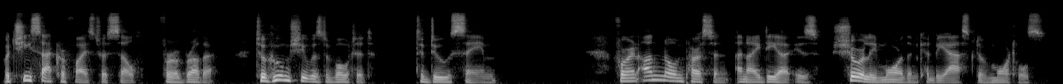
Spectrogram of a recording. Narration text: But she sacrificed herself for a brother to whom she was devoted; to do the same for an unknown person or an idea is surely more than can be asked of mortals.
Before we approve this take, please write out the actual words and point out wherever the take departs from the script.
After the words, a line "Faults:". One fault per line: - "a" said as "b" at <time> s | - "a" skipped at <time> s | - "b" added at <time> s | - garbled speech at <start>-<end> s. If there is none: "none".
But she sacrificed herself for a brother to whom she was devoted; to do same for an unknown person an idea is surely more than can be asked of mortals.
Faults:
- "the" skipped at 4.5 s
- "or" skipped at 7.3 s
